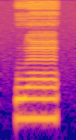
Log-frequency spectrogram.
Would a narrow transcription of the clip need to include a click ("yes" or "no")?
no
